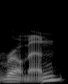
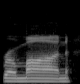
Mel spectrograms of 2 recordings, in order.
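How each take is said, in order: First: It is pronounced like the ordinary English word. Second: It is pronounced like the character's name. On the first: It refers to the movie title. The speaker calls it wrong. "and not Roman, as in the Audrey Hepburn movie" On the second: It refers to the boyfriend character. The speaker calls it right. "pronounce it as in Roman, Harold's boyfriend"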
